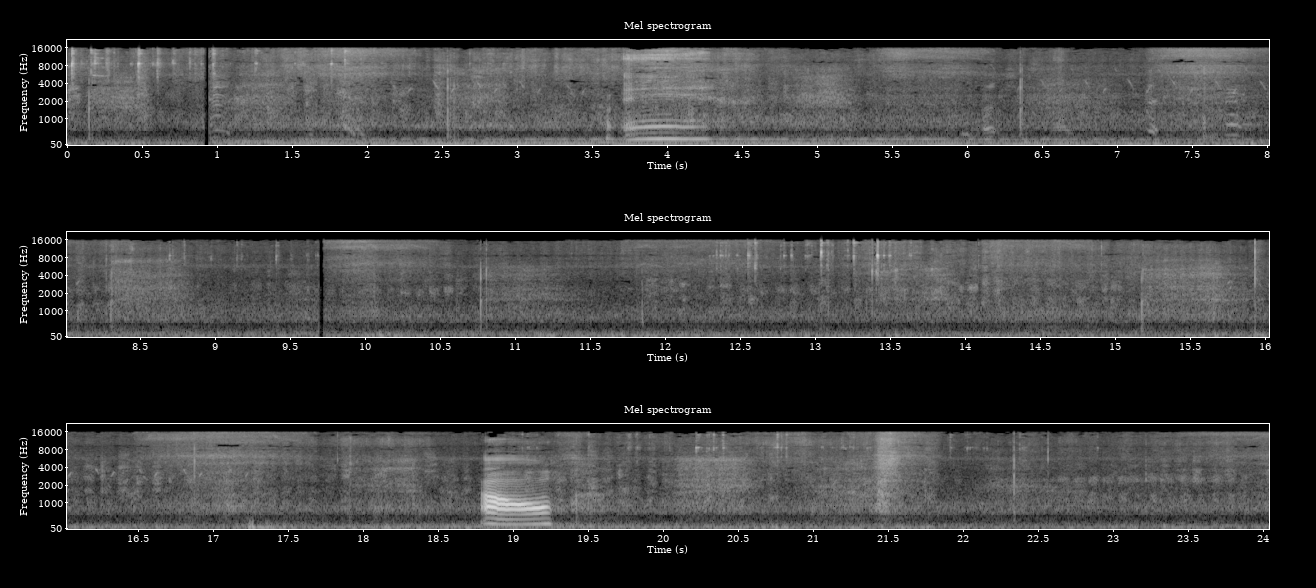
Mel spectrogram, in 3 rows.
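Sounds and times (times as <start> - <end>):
low steady rumble: 0.0 - 24.0
small dogs panting: 0.0 - 24.0.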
